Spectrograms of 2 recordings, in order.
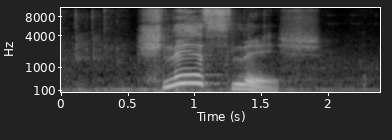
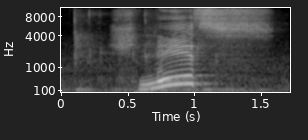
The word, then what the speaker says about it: schließlich: Outra coisa que enrosca a língua de vocês é schließlich. Pronúncia. Schließlich, tá? Schließlich, não tem muito mistério. Este símbolo aqui significa, tem o som de dois S's.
